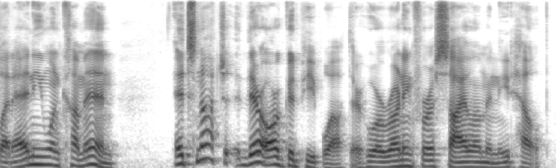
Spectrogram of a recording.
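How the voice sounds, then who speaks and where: With lively intonation, the speaker moves at a moderate pace against a quiet background. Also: man. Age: 20s. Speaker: interviewer. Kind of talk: interview. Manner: enthusiastic. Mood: warm, admiring. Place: studio. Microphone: studio mic.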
